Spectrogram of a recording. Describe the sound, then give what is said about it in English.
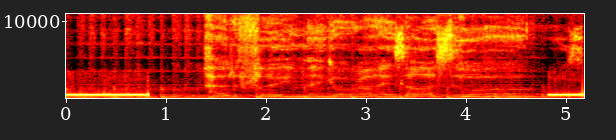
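Ringback tone on an outgoing phone call: a steady, low, loud tone sounds for under a second and then cuts off. Other softer tonal sounds fill the gap, and the ringing tone returns near the end. “Oh, Deborah's phone's ringing. Here we go.”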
